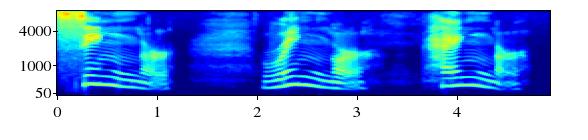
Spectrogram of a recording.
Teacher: a little hook on it which is the n-g combination so the back of the mouth is where your tongue is touching · the back of the mouth is where your tongue is touching. So the back goes up, sing, and the air is forced to go through your nose.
